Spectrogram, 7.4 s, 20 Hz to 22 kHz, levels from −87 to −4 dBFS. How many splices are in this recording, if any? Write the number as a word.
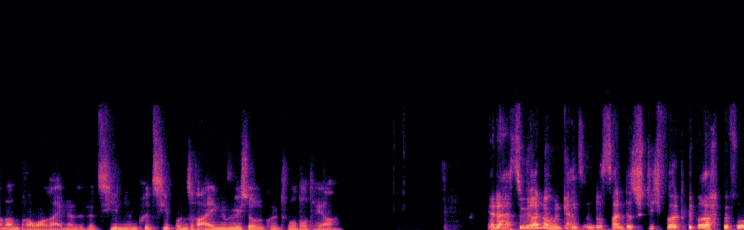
zero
